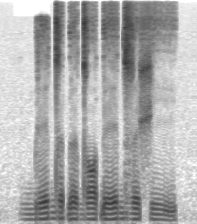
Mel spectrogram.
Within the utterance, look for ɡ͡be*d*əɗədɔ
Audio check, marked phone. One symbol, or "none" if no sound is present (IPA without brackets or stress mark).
d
